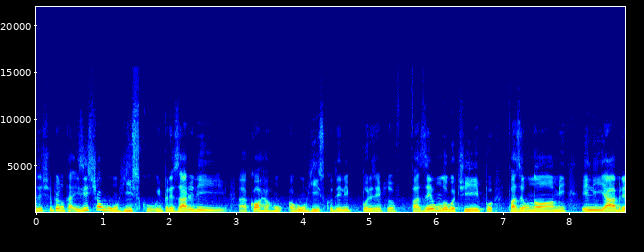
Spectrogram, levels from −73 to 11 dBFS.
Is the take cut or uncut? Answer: cut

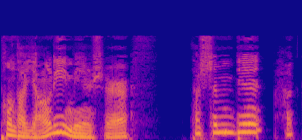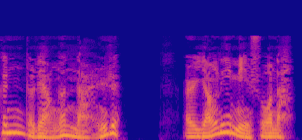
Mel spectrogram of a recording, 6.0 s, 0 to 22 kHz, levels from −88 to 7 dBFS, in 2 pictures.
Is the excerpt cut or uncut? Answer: uncut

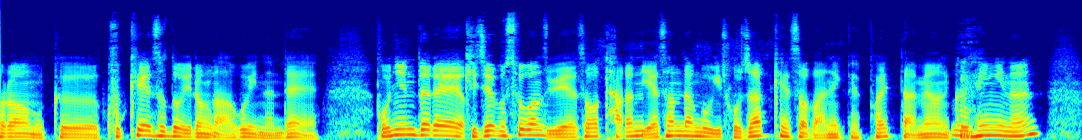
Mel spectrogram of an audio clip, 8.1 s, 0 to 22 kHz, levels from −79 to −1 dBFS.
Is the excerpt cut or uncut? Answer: cut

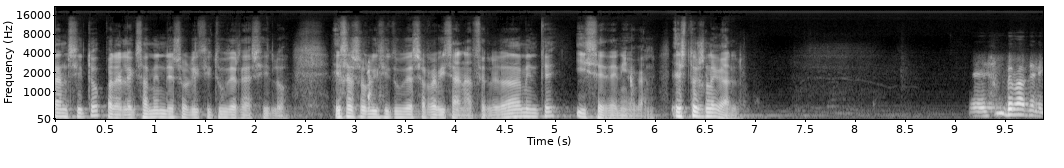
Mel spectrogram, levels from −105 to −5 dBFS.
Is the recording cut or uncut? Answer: cut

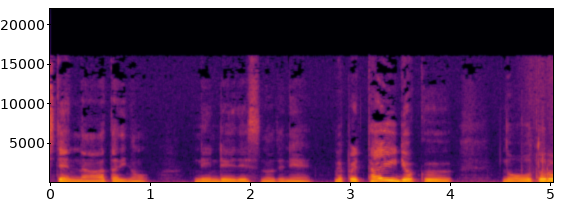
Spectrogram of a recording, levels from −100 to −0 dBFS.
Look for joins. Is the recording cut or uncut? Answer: uncut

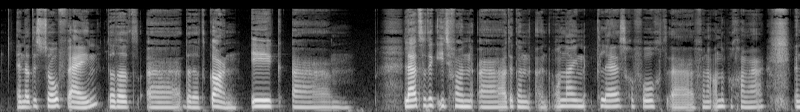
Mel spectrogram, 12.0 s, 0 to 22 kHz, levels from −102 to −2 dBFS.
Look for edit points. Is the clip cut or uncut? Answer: cut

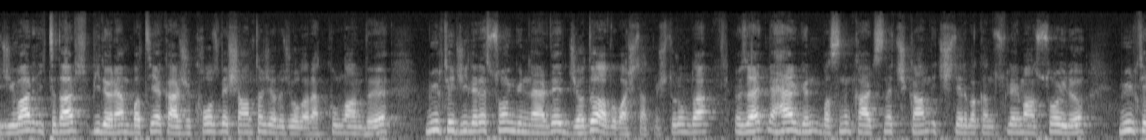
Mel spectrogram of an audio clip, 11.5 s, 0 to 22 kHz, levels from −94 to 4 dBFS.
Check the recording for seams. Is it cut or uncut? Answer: cut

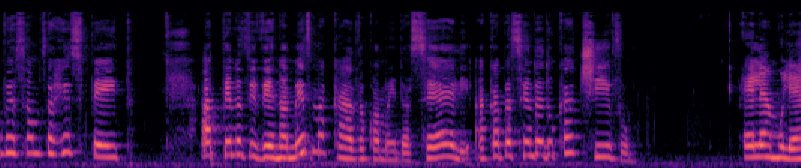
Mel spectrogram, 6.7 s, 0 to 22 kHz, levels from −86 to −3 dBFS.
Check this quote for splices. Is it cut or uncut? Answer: uncut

